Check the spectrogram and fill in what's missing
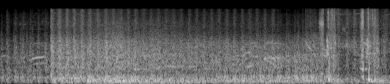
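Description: Dense, continuous automatic gunfire in Medal of Honor, loud and close, forming a steady roar of rapid shots with a few sharper cracks near the end and faint voices mixed in.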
